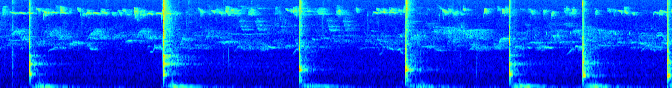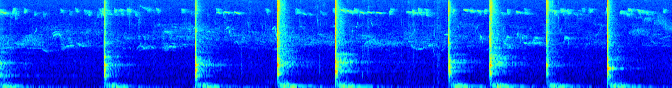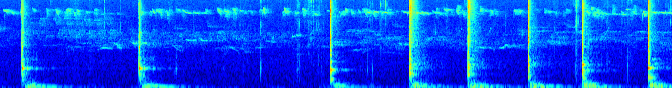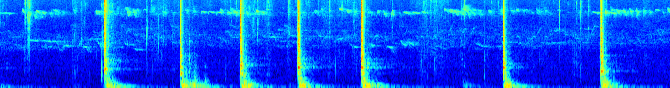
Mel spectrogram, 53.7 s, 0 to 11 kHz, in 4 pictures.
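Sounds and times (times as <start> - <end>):
mallet striking logs: 0.3 - 1.6, 3.3 - 4.5, 6.0 - 7.0, 8.1 - 9.3, 10.2 - 12.7, 13.4 - 14.5, 15.5 - 16.5, 17.3 - 21.3, 21.9 - 26.6, 27.3 - 28.7, 29.6 - 30.7, 33.4 - 41.0, 42.4 - 48.7, 49.6 - 51.2, 52.3 - 53.2.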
